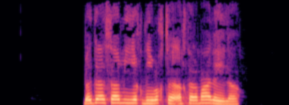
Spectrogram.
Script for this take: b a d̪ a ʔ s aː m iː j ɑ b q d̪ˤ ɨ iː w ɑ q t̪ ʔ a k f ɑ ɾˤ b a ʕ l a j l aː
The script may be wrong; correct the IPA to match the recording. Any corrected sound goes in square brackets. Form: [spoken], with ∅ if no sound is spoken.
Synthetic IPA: b a d̪ a ʔ s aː m iː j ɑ [∅] q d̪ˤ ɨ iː w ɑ q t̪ ʔ a k [θ] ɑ ɾˤ [m] a ʕ l a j l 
